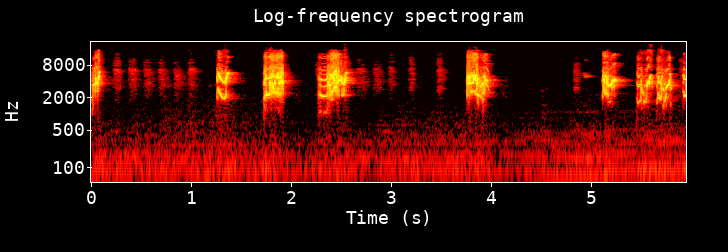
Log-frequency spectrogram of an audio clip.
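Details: Captive lovebirds: a soft, fast ticking chatter, then loud raspy high chirps about every half second, a pause, and a closing burst of quick shrill notes.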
